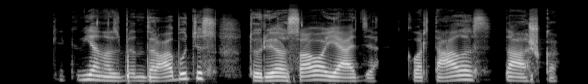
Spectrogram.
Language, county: Lithuanian, Vilnius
